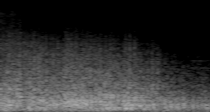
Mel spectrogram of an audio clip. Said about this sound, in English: No walker. I love a lightning storm. Oh, me too, Dad.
